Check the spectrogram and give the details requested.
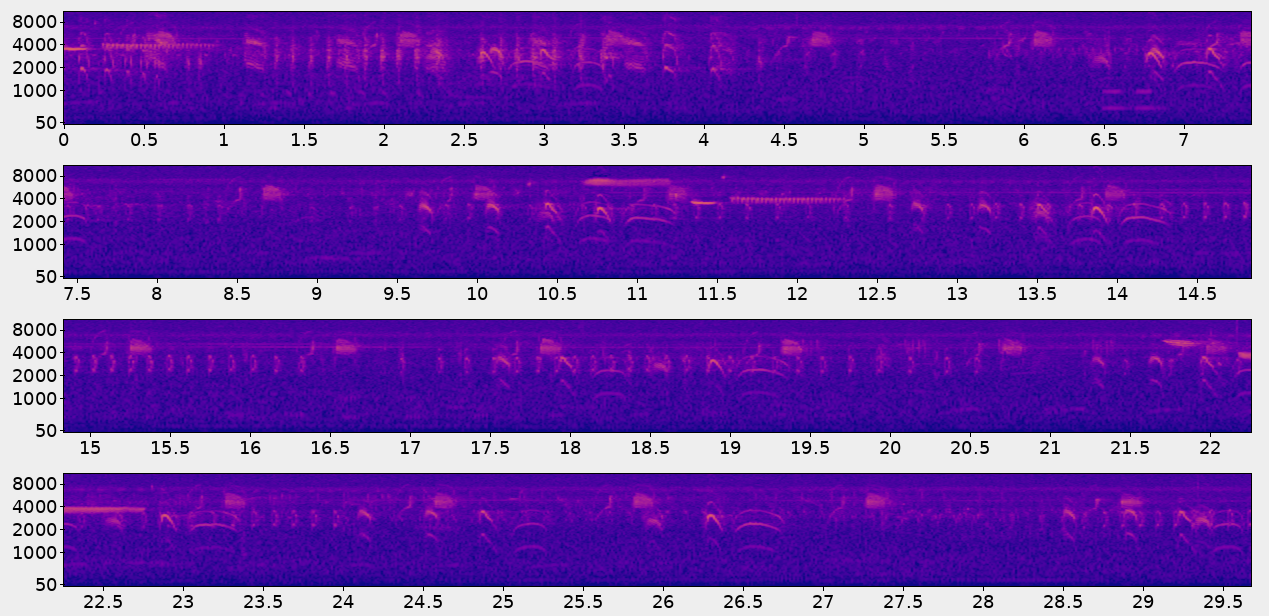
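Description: Several wild birds singing and calling: a steady stream of high chirps and quick rapid-fire trills, with a few short, clear whistled notes now and then.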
